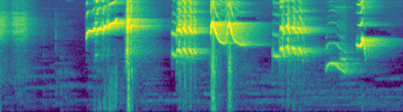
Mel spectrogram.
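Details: Caged orange-headed thrush giving ngecip ngecis teler song: five short bursts of high whistles mixed with hard clicks, the last phrase sliding down into a lower whistled note.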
